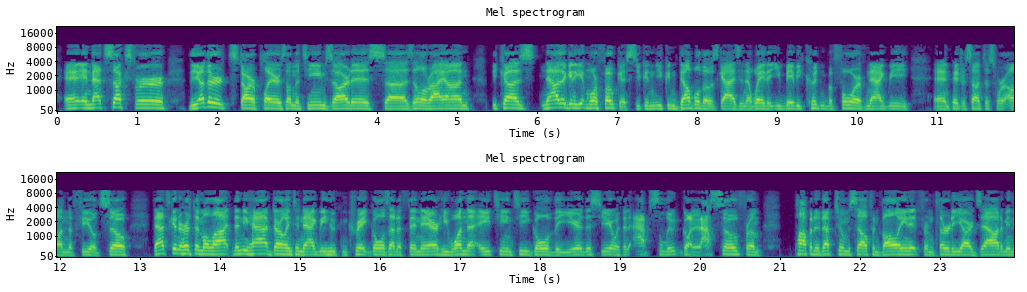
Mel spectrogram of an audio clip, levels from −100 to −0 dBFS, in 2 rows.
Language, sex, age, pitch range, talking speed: English, male, 30-49, 140-185 Hz, 245 wpm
